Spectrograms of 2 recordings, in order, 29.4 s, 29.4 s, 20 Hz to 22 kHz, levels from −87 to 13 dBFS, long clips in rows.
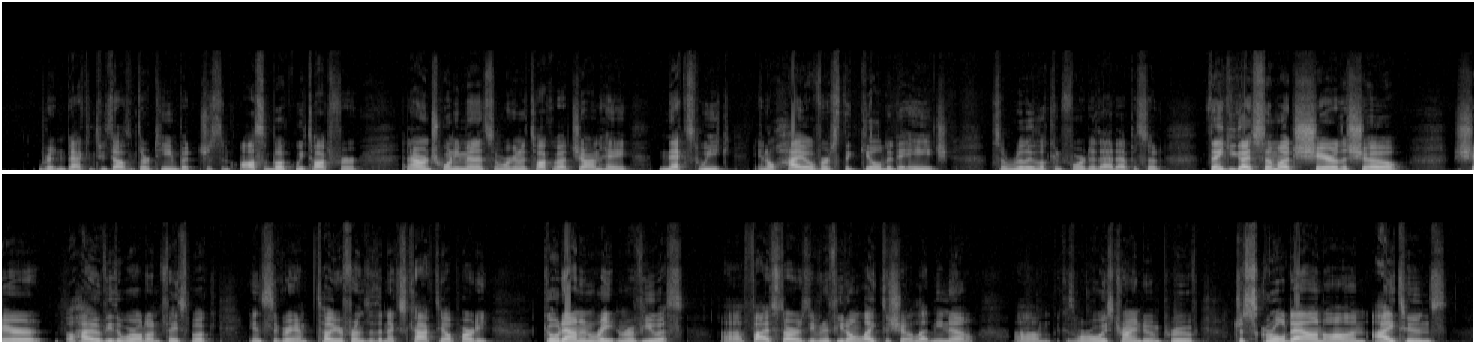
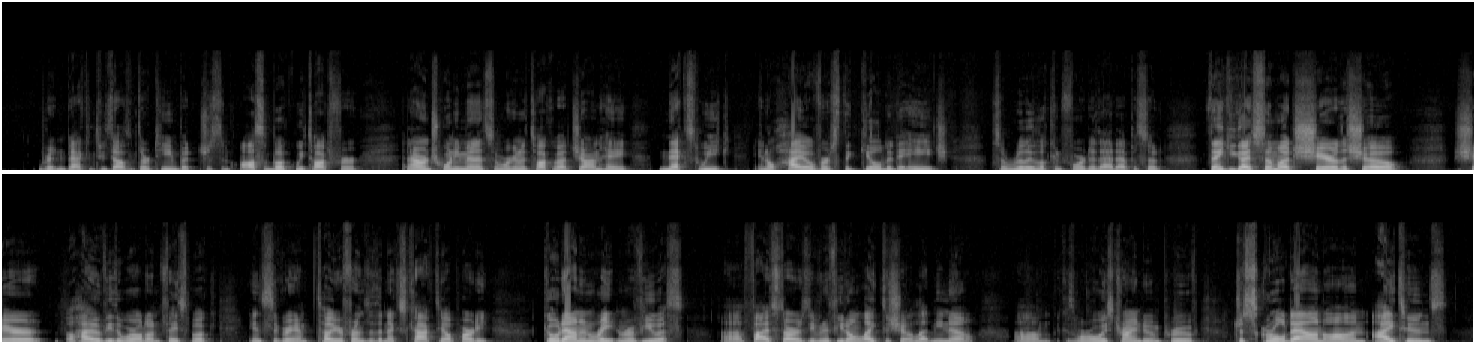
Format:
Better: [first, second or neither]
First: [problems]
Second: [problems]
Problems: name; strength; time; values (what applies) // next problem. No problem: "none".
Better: neither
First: none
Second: none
